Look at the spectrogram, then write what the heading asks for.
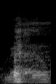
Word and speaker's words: Maceo: And sometimes I wonder did you say Maceo because it kind of rhyme with blow, Maceo blow.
